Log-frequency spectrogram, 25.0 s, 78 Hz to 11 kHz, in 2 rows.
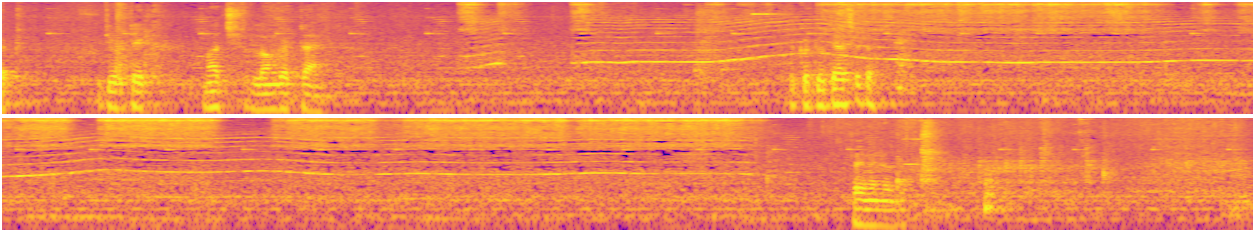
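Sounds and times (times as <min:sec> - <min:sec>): continuous gliding machine tone: 0:02.7 - 0:21.8.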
